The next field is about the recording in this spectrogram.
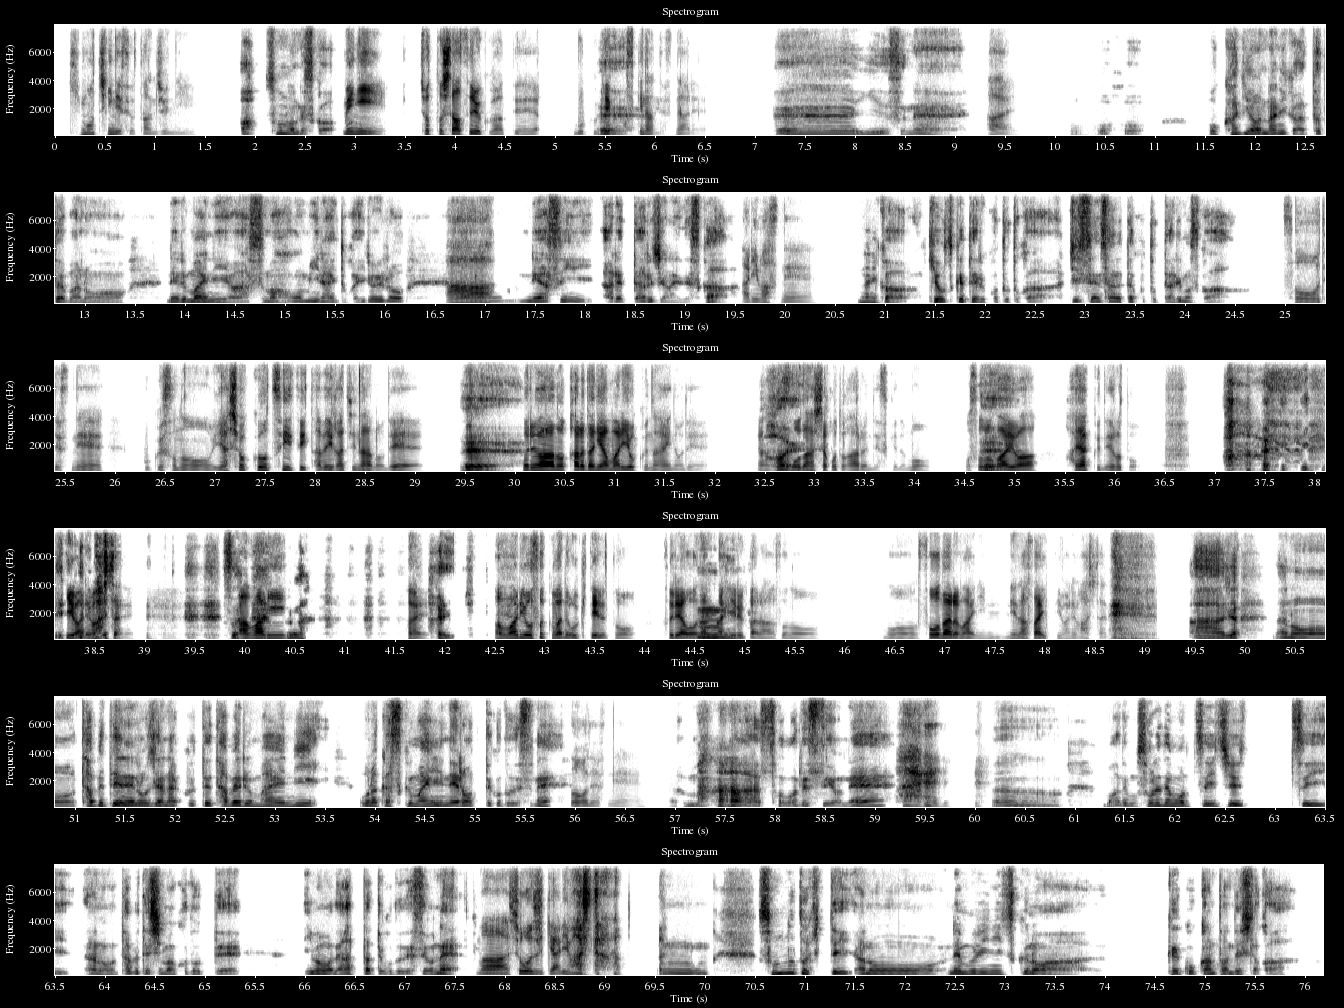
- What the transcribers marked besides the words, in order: tapping; laughing while speaking: "はい。そう、それは はい"; chuckle; other background noise; chuckle; laughing while speaking: "はい"; laughing while speaking: "ありました"; chuckle
- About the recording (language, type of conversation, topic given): Japanese, podcast, 不安なときにできる練習にはどんなものがありますか？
